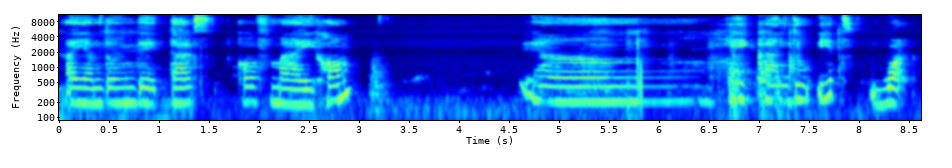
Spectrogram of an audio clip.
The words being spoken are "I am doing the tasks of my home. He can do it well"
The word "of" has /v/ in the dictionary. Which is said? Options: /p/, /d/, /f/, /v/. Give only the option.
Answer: /f/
